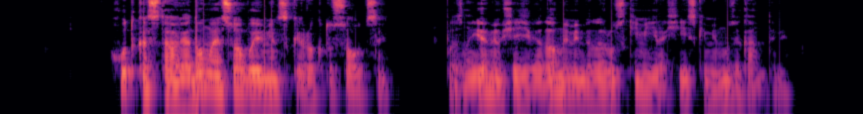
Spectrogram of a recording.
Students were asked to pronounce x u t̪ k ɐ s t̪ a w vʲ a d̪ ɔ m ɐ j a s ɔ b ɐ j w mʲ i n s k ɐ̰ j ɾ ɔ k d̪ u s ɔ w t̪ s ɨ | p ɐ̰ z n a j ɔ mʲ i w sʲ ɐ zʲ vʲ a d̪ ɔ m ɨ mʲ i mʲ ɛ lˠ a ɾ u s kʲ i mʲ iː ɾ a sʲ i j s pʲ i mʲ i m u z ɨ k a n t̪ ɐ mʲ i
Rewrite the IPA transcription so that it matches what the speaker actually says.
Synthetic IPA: x u t̪ k ɐ s t̪ a w vʲ a d̪ ɔ m ɐ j a s ɔ b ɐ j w mʲ i n s k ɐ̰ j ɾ ɔ k t̪ u s ɔ w t̪ s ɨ | p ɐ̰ z n a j ɔ mʲ i w sʲ ɐ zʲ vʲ a d̪ ɔ m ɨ mʲ i bʲ ɛ lˠ a ɾ u s kʲ i mʲ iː ɾ a sʲ i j s kʲ i mʲ i m u z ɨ k a n t̪ ɐ mʲ i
